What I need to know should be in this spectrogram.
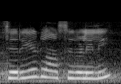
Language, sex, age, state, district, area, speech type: Malayalam, female, 18-30, Kerala, Kasaragod, urban, spontaneous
